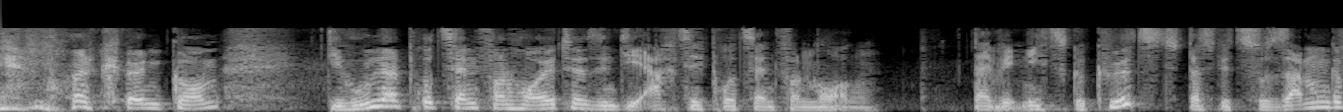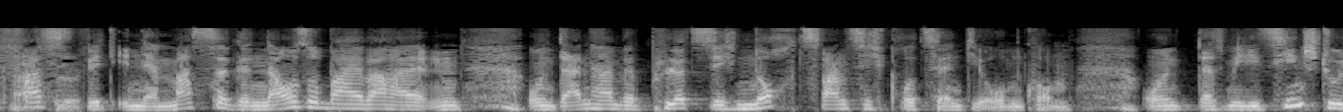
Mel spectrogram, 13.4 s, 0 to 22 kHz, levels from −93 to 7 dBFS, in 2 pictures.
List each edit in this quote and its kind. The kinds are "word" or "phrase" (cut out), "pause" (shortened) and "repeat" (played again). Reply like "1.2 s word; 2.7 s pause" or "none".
7.1 s word; 11.8 s word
